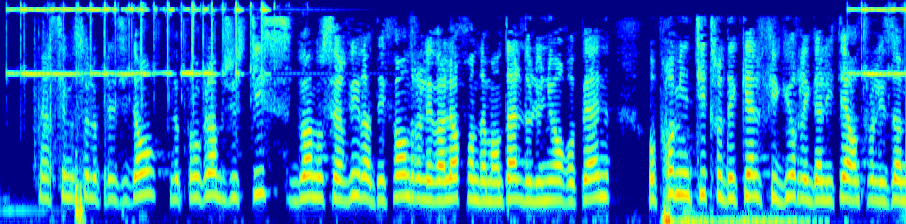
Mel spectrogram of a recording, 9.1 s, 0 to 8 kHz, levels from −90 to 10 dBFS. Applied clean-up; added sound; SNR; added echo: classical method spectral subtraction.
